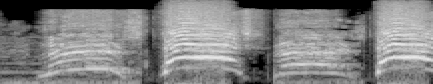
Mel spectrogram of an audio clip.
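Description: A woman's voice shouting "leish!" ("why!") in Gulf Arabic, over and over in quick succession, about two shouts a second, each one the same shape, as if the one shout were chopped and looped.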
